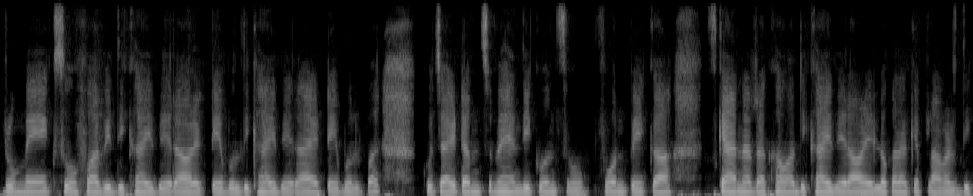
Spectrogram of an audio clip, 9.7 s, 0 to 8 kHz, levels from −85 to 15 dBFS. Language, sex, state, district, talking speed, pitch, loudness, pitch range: Hindi, female, Jharkhand, Jamtara, 240 wpm, 200 Hz, -26 LUFS, 195-205 Hz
